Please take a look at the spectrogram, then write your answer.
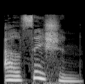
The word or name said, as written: Alsatian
